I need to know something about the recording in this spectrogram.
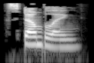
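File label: "stumbling", English, uk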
